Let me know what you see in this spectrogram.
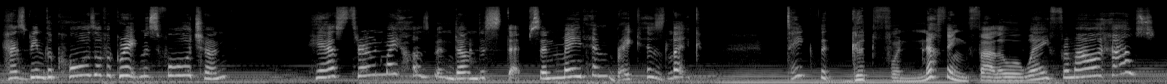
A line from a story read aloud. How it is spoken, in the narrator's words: cried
